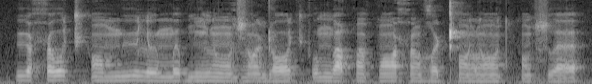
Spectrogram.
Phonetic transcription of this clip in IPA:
ʉ ħ o t͡ʃʼ ɔ̃ m ʉ l ɵ m ə b ĩ l õ z ɔ̃ ɖ ɔ t͡ʃʼ o ŋʷ ɐ qʷ ĩ p ɔ̃ ħ õ ʁʷ ɐ ʈʰ ɔ̃ l ɔ̃ t͡sʼ ɔ̃ sʷ ɐ

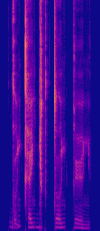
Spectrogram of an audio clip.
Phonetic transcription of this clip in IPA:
ɡ o̰ ʎ kʰ ɛ ʎ ɟ ʊ k tː o ʎ kː ʏː ʎ

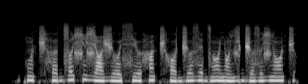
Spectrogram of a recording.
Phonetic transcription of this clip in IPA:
kʷ ɑ̃ t͡ʃʰ ə d͡z ɔ ɕ ʊ ʑ ɑ ʒ ʊː sʲ ʊː h ɑ̃ t͡ʃʰ ɔ d͡ʒ ʊː z ɪ d͡z ɔ̃ː j ɔ̃ ʑ ɪ d͡ʒ ʊ z ʊ ʑ ɔ̃ t͡ʃ

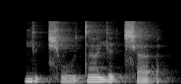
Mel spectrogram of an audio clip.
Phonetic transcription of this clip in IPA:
j ɪ˦ ʔ t͡ɕʰ o˨ ʊ̯ t ã˦ j ɛ˦ ʔ t͡ɕʰ ä˦ ʔ

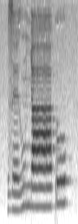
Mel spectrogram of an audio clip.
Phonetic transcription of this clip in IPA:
z ɛ˨ ɣ ũ˧ ɲ aː˧ | ɾ o˦

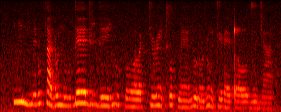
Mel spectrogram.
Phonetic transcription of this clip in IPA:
ʎ i˧ mː i˨ ɽ u˧ t̪ a˦˨ ɳ o˧ n uː˨ d̪ ɛː˦ d̪ i˧ d̪ eː˨ ʎ u˦˨ k oː˨ lˠ e˨ ʈ tʲ u˧ ɭ ẽ˦˨ tʰ o˦ k w ɛ̃ː˨ n u˦˨ ɽ õ˨ ɳ ũ˦˨ tʲ e˧ ɽ ɛː˨ ʈ lˠ oː˨ d̪ ũ˨ dʲ ã˨

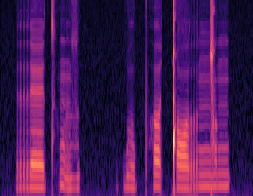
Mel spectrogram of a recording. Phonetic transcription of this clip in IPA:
r ɛ tʰ ũ z | ɓ ʊ pʰ ʌ ǃ ɔ r ŋ͡ǀ ʊ ŋ

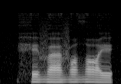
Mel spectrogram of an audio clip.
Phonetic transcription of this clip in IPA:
h ɛ v a v ɛ ðˤ ɛ

